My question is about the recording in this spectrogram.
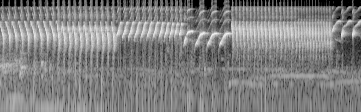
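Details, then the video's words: Canary song used as a training model for young canaries and to prompt reluctant singers. Loud, fast trills of repeated high sweeping notes, shifting between rolling phrases and buzzy, rapid sections. "MASTERAN BURUNG KENARI PAUD & PANCINGAN KENARI SUSAH BUNYI"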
